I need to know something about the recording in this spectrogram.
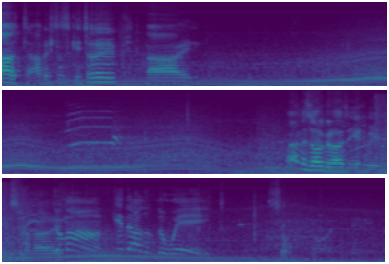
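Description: A car engine revs and hums as it drives.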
